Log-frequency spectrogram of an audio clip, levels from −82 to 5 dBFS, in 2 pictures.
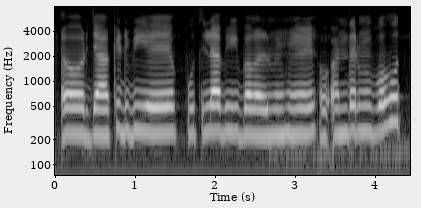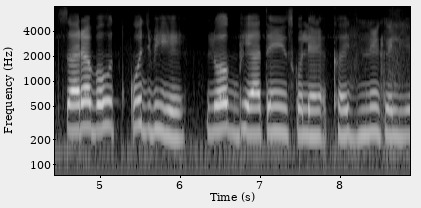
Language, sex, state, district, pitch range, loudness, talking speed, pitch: Hindi, male, Chhattisgarh, Sarguja, 230-255 Hz, -21 LUFS, 180 wpm, 240 Hz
